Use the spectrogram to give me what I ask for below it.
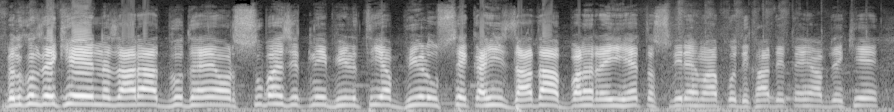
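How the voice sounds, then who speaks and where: Bright-voiced man reporting live outdoors. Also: very high-pitched, steady tone, fairly quick, clear, resonant tone, faint music behind. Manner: descriptive, guiding the viewer. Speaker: field reporter.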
